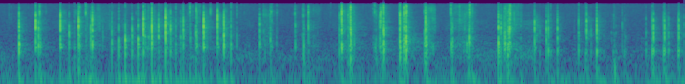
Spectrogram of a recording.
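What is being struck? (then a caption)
Plastic card binder with clear sleeve pages. Fingers tipped with paperclips rapidly tap and scratch an open plastic card binder album whose clear plastic sleeve pages hold cards. The result is a fast, irregular stream of sharp, dry clicks and crinkly plastic scratches. The sound is bright and crackling, with little low end and no ring after each hit.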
